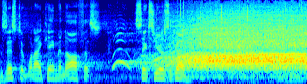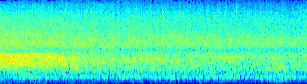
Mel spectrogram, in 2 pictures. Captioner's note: applause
